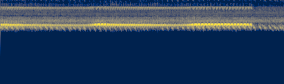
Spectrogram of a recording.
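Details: Near a quiet autumn spot in Sanuki, Chiba, Japan, a bell cricket gives clear, high, bell-like pulsed trills, with two louder swells before the song drops away into scattered faint chirps.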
